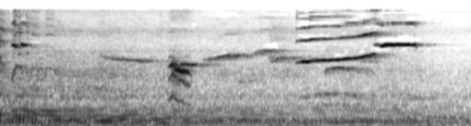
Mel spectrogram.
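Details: Kept young Oriental magpie-robin, a contest prospect, sings a quiet phrase of thin, very high whistles, some sliding and overlapping, after a short scratchy note in the middle.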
